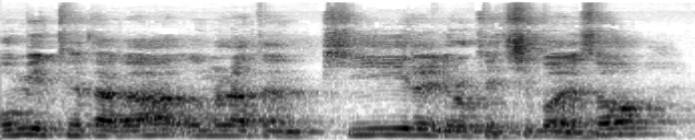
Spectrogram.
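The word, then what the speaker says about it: 鼻: 코는 비라고 읽습니다.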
